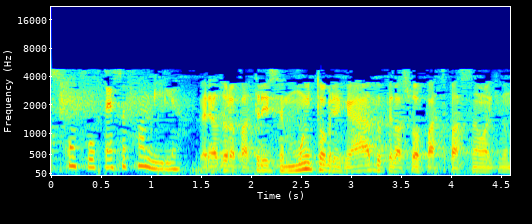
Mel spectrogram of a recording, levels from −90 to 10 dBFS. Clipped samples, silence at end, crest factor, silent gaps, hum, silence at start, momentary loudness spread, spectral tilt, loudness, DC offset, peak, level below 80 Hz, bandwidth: under 0.1%; 0 s; 18 dB; none; none; 0 s; 6 LU; -7.5 dB/octave; -17 LUFS; under 0.1%; 0 dBFS; -52 dBFS; 5 kHz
